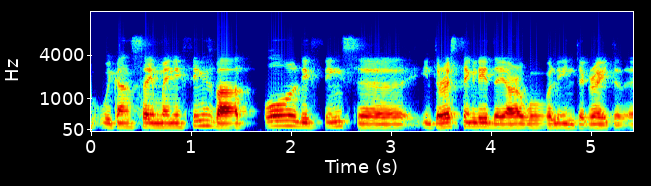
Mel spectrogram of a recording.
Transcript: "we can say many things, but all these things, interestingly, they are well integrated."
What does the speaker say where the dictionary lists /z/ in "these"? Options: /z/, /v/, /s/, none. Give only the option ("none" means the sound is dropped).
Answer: none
